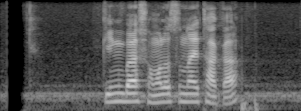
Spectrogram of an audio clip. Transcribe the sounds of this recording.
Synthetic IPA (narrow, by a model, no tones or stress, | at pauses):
kiŋbaʃɔmalot͡ɕonaet̪ʰaka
